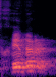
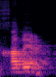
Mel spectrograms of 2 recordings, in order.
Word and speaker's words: Khidr: There's 2 pronunciations to his name. There's Khidr and there's Khadir.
